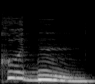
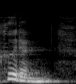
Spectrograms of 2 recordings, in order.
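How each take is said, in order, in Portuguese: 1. O D é solto direto no N. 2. O D é uma batidinha rápida. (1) "no inglês britânico muitas vezes a gente tem esse dn" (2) "ver esse D como rarara"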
